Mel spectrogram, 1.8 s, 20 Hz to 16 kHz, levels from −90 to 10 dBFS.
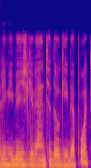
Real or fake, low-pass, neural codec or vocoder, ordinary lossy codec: real; 7.2 kHz; none; Opus, 32 kbps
